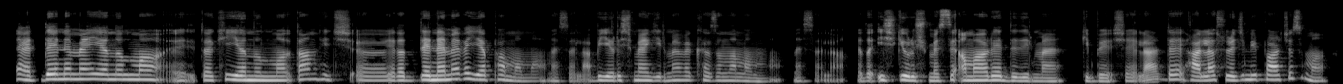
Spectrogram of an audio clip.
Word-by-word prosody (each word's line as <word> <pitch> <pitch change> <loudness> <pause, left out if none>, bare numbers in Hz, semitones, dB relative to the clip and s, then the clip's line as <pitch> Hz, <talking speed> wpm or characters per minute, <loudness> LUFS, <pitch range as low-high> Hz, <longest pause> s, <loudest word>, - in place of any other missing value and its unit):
Evet, 210 -5 +1
deneme 245 0 +4
yanılma 225 -2 +2
ııı, 180 0 -5 0.2
daki 195 +3 -3
yanılmadan 200 +3 +2
hiç, 220 0 -7
ııı, 185 0 -4
ya 185 - -3
da 185 0 -1
deneme 210 +4 +6
ve 260 - +1
yapamama, 205 -9 -2
mesela, 165 +1 -11
bir 190 - 0
yarışmaya 190 +1 0
girme 180 +2 -4
ve 195 0 -6
kazanamama, 175 -2 -7
mesela, 165 +6 -13
ya - - -7
da - - -2
iş 195 0 -2
görüşmesi 175 -1 +1
ama 190 +1 +4
reddedilme 160 -5 -1
gibi 150 -2 -6
şeyler 165 +7 -4
de 225 0 -1
hâlâ 195 0 +3
sürecin 205 +1 -1
bir 220 0 -2
parçası 225 +6 0
mı? 160 -3 -6
195 Hz, 150 wpm, -22 LUFS, 175-220 Hz, 0.2 s, deneme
